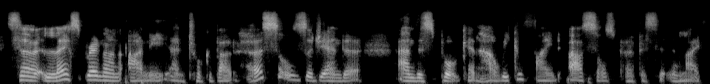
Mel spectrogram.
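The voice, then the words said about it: Hoarse, chesty voice from a cold. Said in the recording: “Bad cold this week, so sounding a bit hoarse and a bit chesty.”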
